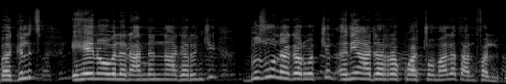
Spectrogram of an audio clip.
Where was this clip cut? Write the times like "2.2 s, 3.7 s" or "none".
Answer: none

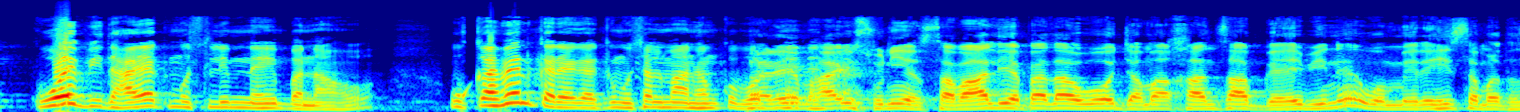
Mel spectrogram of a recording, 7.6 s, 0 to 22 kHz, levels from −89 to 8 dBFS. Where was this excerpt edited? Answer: none

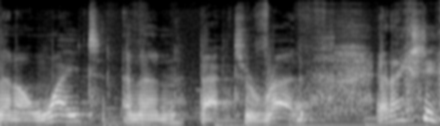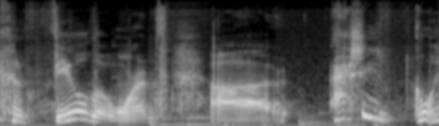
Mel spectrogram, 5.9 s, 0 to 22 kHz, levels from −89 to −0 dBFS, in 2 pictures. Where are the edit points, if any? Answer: 2.3 s

